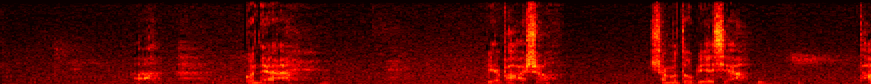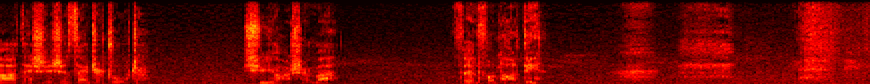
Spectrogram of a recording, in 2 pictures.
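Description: An elderly man speaks warmly nearby.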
